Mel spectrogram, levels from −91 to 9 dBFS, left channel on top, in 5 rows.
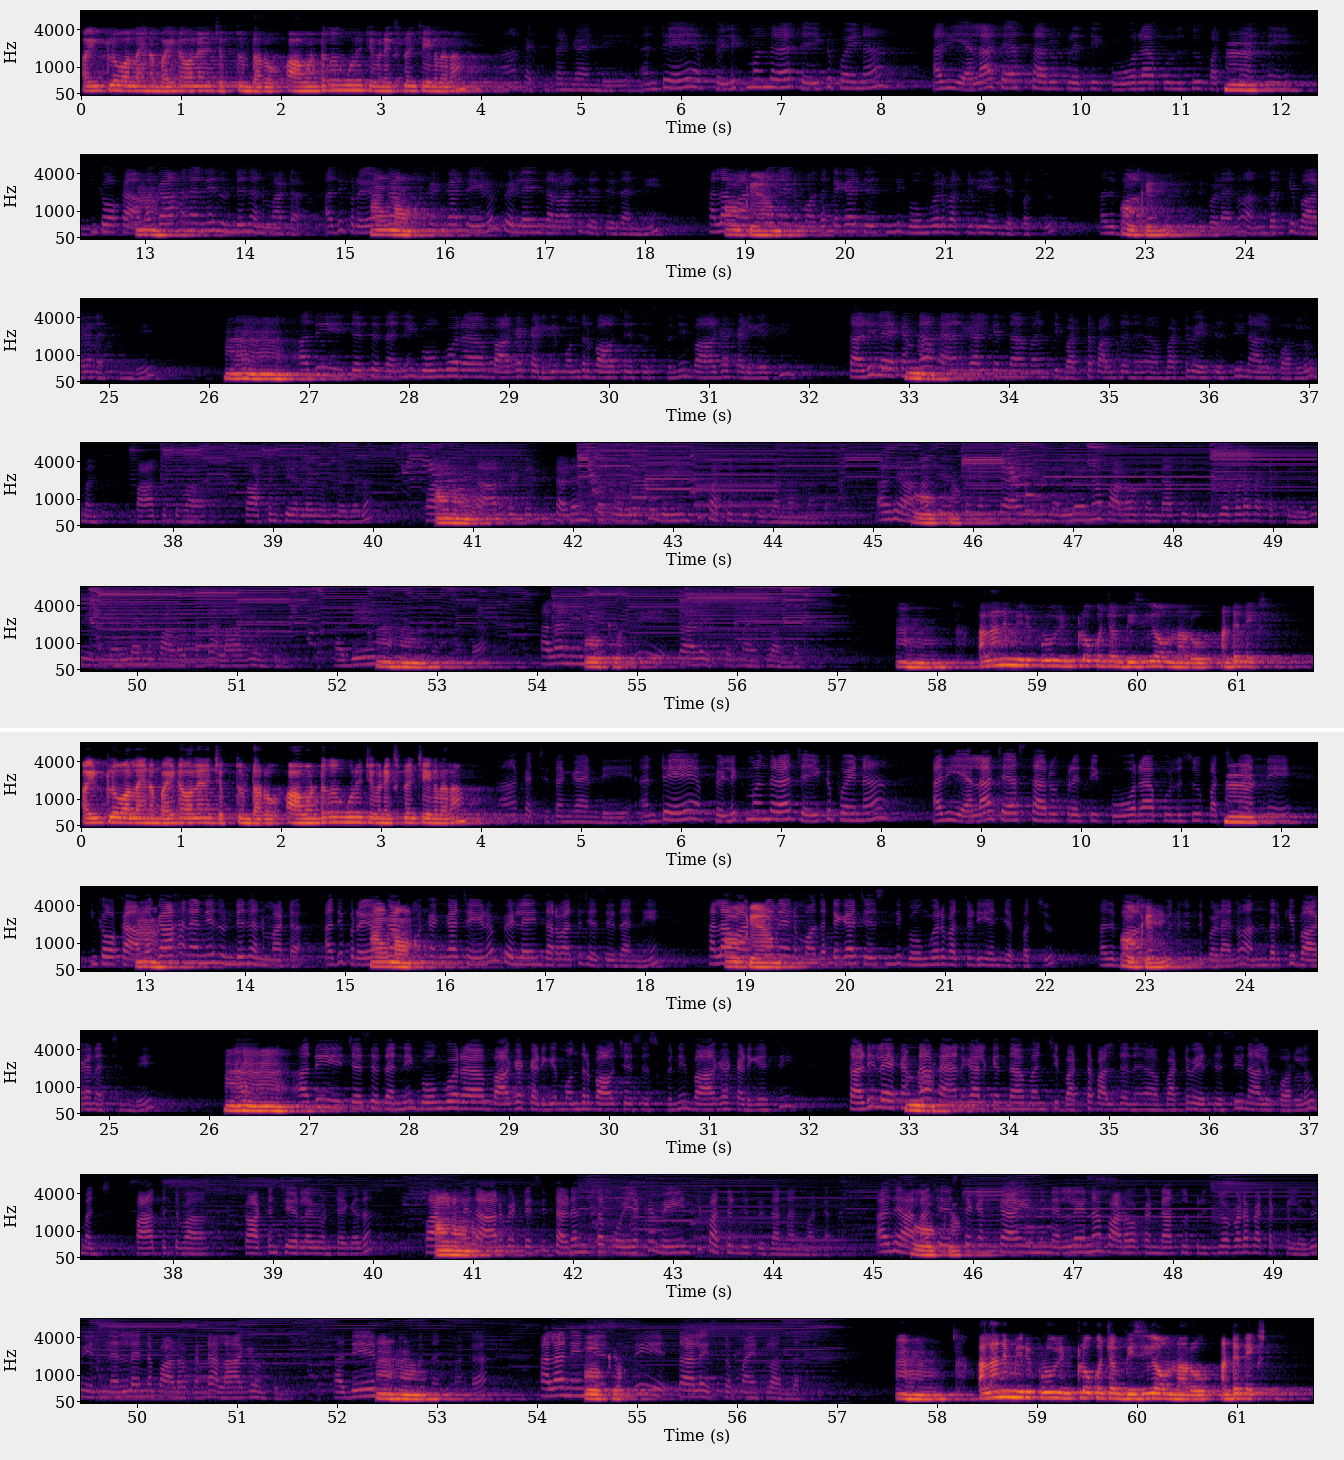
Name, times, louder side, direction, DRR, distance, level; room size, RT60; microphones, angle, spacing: voice 1, 0.0-3.9 11.4-11.9 12.9-13.2 15.2-15.8 18.8-19.4 22.8-23.3 26.1-26.9 33.0-33.4 40.6-41.1 45.4-45.9 52.4-53.0 54.5-54.9 57.6-61.3, right 4 dB, 70° right, 0.6 m, -29 dB
voice 2, 4.1-8.1 8.5-12.1 12.4-18.1 18.6-22.1 22.5-25.5 26.2-31.9 32.4-37.3 37.6-38.3 38.7-40.0 40.5-44.4 45.0-51.5 52.0-53.5 54.0-56.6, right 4 dB, 55° right, 1.1 m, -47 dB
sound 1, 37.6-41.6 42.0-56.9, left 7 dB, 80° left, 4.6 m, -53 dB
28.0 x 23.0 x 5.2 m
head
